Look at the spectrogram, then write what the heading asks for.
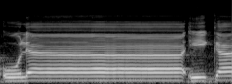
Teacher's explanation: یہاں واو نہیں پڑھا جاتا، حمزہ کے بعد ڈائریکٹ لام پڑھیں گے، لام کو کھینچیں گے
